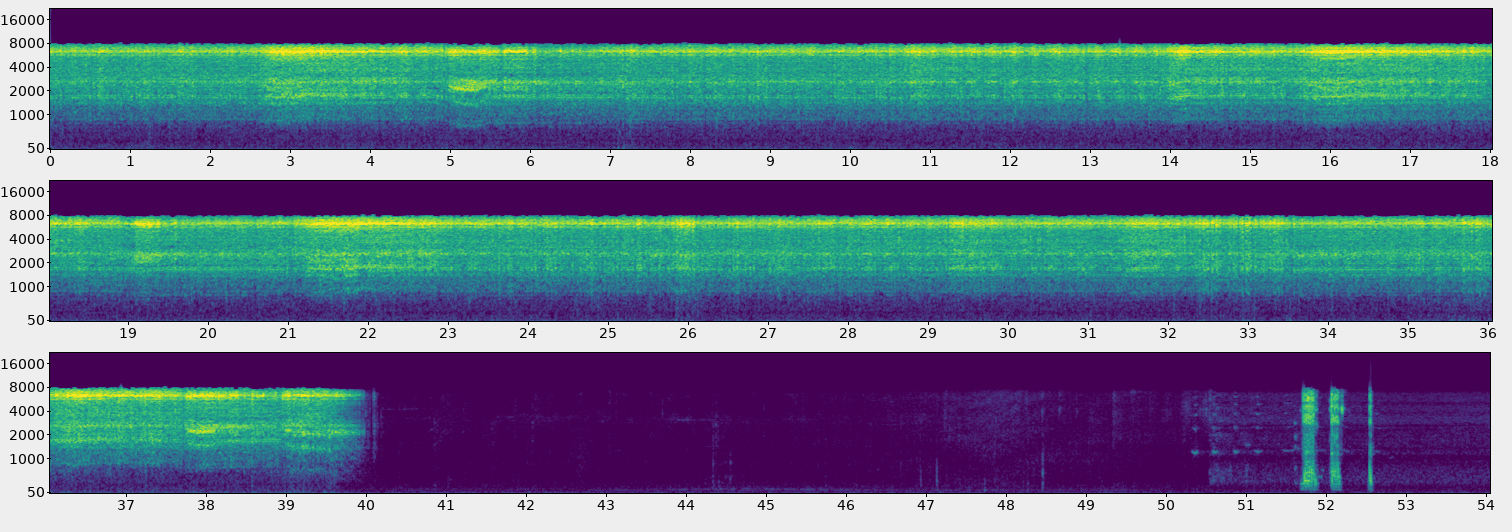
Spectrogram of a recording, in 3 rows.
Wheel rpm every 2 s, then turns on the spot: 230, 230, 220, 230, 230, 230, 230, 230, 230, 230, 220, 230, 230, 230, 230, 230, 230, 230, 230, 150, 0, 0, 0, 0, 0, 0, 0.
none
